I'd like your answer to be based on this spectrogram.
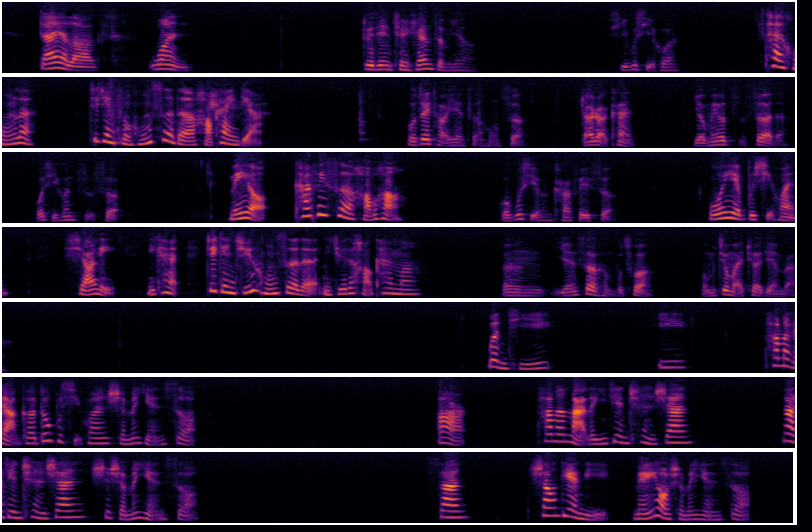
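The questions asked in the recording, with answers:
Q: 他们两个都不喜欢什么颜色?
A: 咖啡色

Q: 他们买了一件衬衫,那件衬衫是什么颜色?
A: 橘红色

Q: 商店里没有什么颜色。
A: 紫色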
